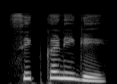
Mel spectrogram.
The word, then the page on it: ಸಾಕಾಣಿಕೆ: sākāṇike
